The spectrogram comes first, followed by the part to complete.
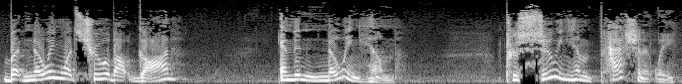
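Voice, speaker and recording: Earnest high-voiced pastor preaching. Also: male voice, a bit bright. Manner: earnest, conversational, varies pace for emphasis. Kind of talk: sermon.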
